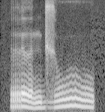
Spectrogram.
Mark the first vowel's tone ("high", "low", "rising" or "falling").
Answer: falling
